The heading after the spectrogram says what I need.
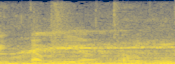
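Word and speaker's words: Tapatío: I say tapatio.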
